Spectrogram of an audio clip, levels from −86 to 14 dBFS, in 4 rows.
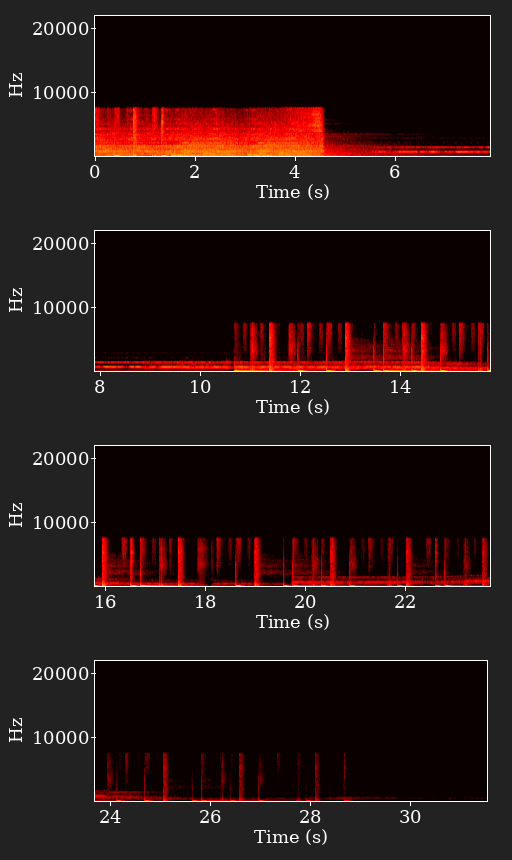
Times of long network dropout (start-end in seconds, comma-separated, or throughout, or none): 10.52-10.70, 17.87-18.15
